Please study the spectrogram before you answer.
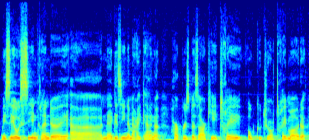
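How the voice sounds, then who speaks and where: A middle-aged woman with an English accent speaks French as her second language. Her voice sits very low, and her phrasing is halting, full of "euh" pauses and restarts. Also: steady tone, warm tone. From English-speaking country. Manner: halting, many fillers and restarts. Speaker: association founder, guest. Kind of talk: radio interview. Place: radio studio.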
